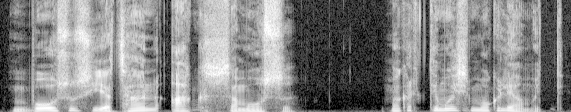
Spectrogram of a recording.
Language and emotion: Kashmiri, sad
